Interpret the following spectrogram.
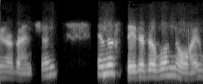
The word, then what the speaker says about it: Illinois: I am the Part C coordinator / bureau chief for the Bureau of Early Intervention in the state of Illinois, where the S is silent.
